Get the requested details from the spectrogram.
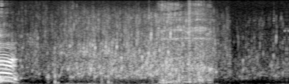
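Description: Water splashes and flows.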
